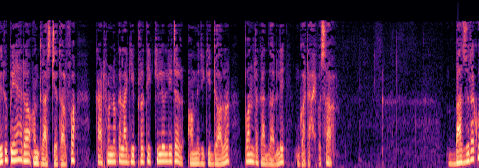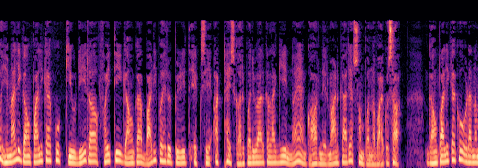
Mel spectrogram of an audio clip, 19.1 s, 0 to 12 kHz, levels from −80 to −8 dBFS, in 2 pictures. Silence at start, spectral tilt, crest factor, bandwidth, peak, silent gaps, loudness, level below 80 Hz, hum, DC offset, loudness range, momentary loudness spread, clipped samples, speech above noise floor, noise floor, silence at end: 0 s; -6 dB/octave; 16 dB; 8 kHz; 0 dBFS; none; -17 LUFS; -44 dBFS; none; under 0.1%; 5 LU; 6 LU; under 0.1%; 36 dB; -51 dBFS; 0 s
